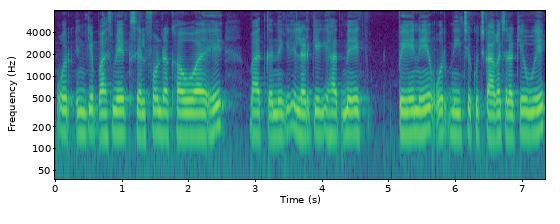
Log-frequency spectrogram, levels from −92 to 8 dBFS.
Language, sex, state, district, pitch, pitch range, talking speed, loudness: Hindi, female, Haryana, Charkhi Dadri, 160 Hz, 155-165 Hz, 220 wpm, -15 LUFS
